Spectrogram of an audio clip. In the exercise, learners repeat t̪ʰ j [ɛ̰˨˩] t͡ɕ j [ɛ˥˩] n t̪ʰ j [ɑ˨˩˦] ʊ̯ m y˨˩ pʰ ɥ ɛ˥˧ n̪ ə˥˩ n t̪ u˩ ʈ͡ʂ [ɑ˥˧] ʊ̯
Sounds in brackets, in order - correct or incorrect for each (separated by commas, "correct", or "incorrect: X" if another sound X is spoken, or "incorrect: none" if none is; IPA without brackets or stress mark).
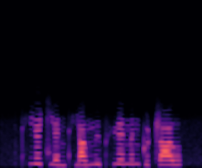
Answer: incorrect: ɛ˥˩, incorrect: ɛ˨˩, incorrect: ɑ˦, incorrect: ɑ˥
